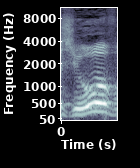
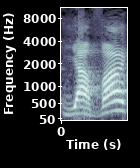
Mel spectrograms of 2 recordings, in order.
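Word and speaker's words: יהוה: Ça a changé Jéhovah ou Yahvé. Normalement, ça doit être Yahva qui doit prononcer. Et après, s'ils ont fait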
